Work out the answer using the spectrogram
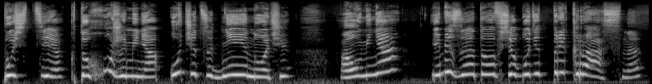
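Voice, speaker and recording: A man's voice: extremely high pitch, normal speed, a bit bright, pitched above the performer's own voice. A narrator voicing a vain, spoiled young fairy girl who whines and cries, in a storybook reading. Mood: capricious. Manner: whiny, tearful.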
